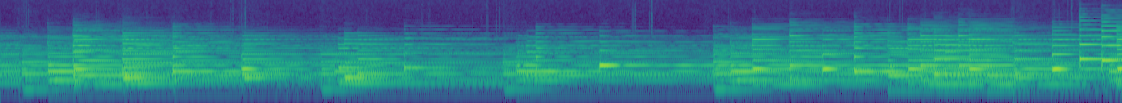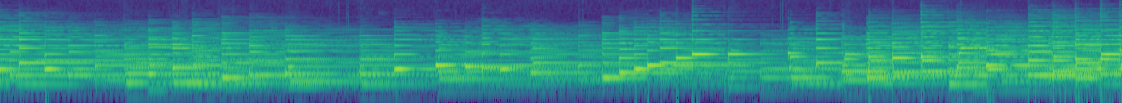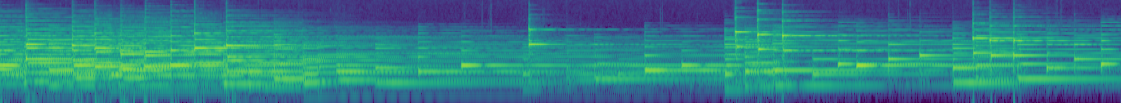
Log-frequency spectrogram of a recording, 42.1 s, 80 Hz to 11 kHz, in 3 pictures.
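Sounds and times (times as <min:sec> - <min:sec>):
grand piano playing: 0:00.0 - 0:42.0.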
